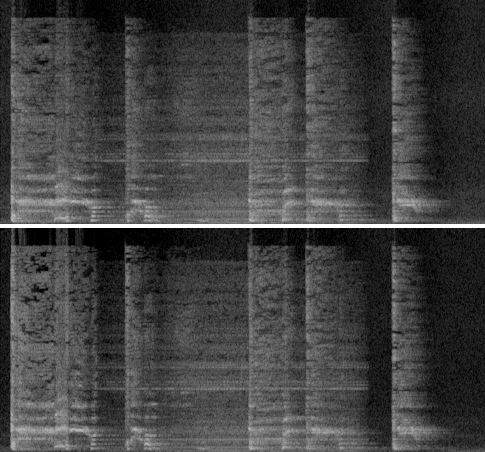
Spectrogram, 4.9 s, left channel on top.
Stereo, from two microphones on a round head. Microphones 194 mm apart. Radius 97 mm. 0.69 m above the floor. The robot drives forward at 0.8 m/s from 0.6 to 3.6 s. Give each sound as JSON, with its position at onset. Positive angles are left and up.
{"t": 0.1, "sound": "a cough", "side_deg": -40, "distance_m": 0.8}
